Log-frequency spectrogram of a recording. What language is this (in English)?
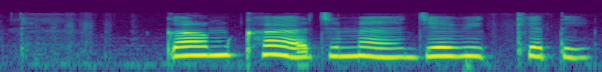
Maithili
